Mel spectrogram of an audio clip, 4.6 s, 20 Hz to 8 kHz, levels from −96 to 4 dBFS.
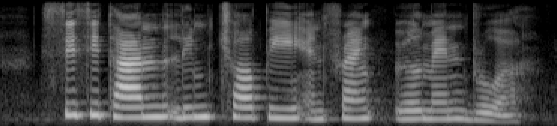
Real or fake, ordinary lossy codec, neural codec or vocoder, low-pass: real; none; none; 7.2 kHz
